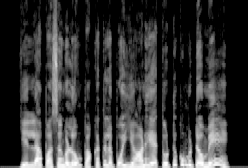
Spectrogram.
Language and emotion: Tamil, happy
